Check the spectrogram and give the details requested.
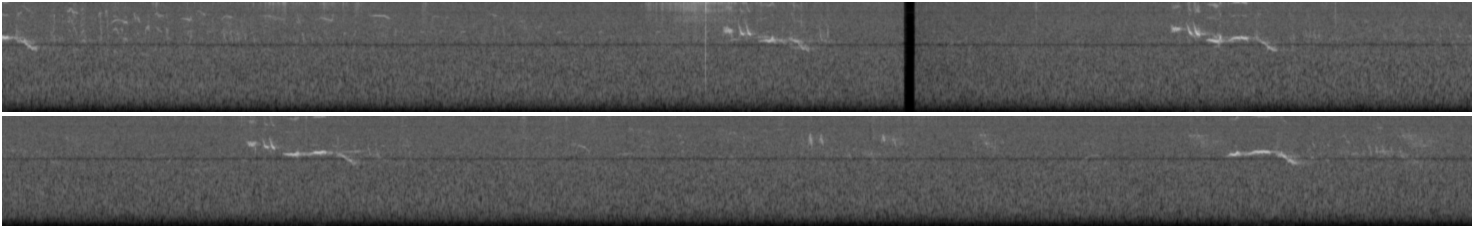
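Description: A songbird sings the same short falling phrase four times, several seconds apart, over a steady outdoor hiss.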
